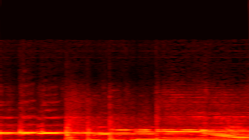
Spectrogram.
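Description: Instrumental music: a lead melody holding a long note over low sustained bass and percussion hits, stepping up to a higher held note about two-thirds of the way through.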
